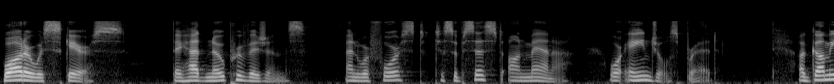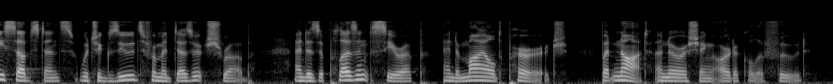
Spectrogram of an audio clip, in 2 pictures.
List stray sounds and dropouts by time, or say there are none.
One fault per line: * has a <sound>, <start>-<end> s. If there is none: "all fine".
all fine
